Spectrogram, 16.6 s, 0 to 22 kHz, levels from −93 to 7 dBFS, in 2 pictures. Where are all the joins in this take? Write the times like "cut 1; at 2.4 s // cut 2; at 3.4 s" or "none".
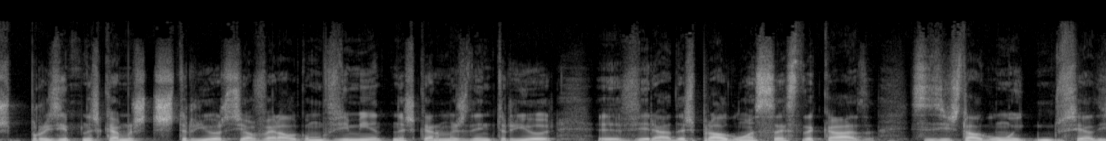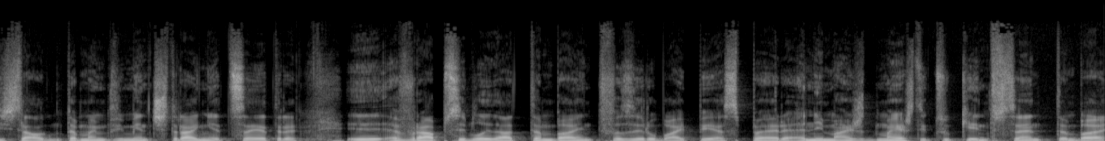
none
